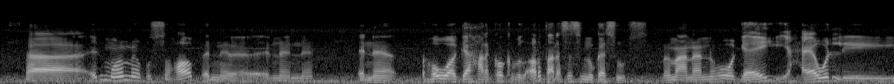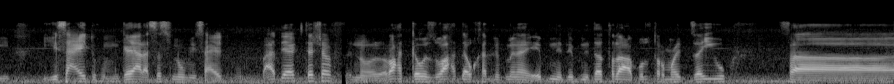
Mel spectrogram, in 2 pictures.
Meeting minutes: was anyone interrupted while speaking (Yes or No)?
No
